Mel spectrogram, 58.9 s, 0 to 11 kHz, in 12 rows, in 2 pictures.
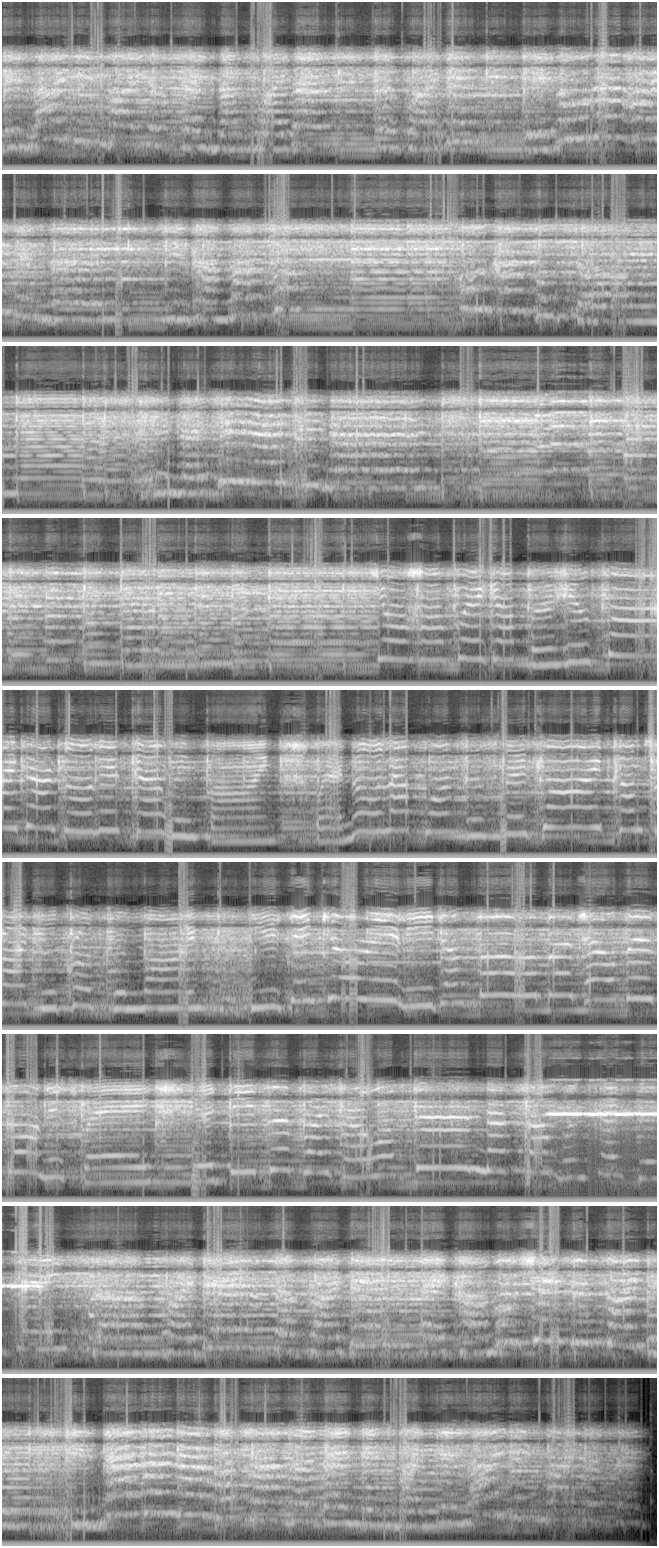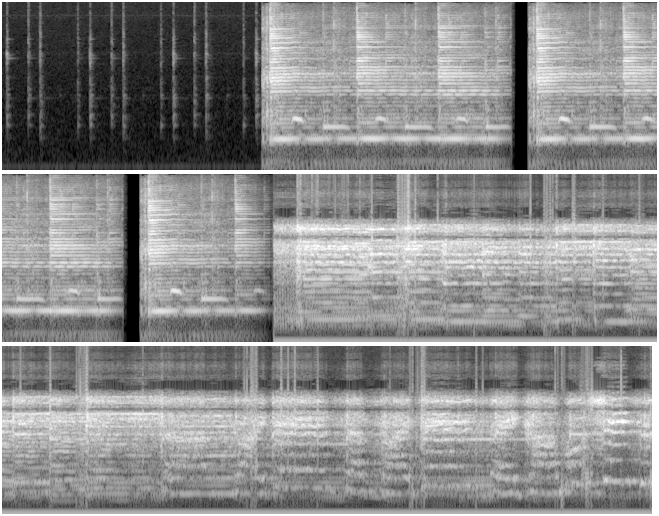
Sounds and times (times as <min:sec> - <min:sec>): Music: 0:00.0 - 0:44.1, 0:46.2 - 0:58.9.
